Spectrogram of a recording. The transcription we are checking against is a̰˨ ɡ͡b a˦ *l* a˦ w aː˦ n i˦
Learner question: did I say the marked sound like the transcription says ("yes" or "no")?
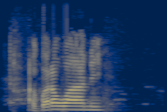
no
